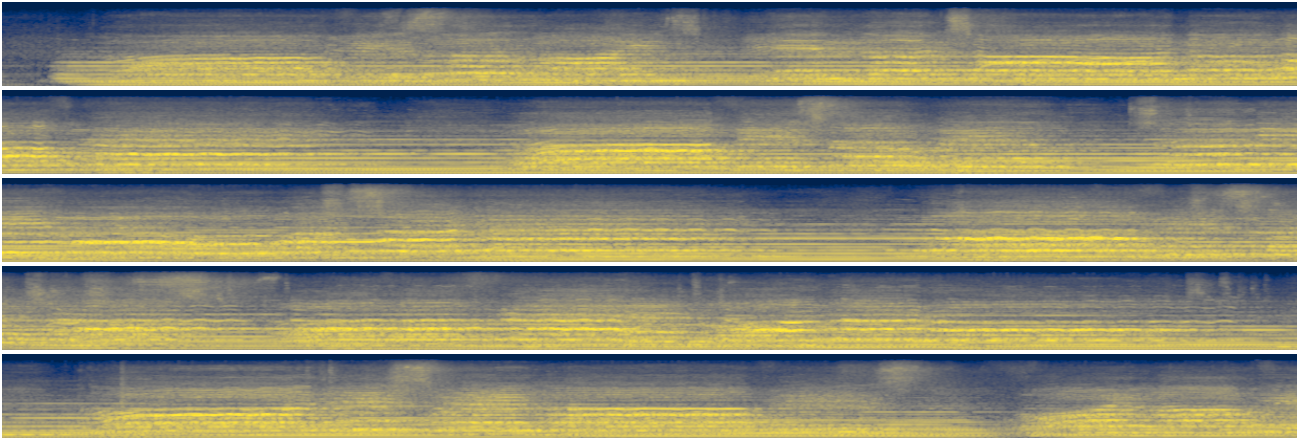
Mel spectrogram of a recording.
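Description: A congregation singing a hymn together over sustained accompanying bass notes that change every few seconds. The singing comes in after a brief pause at the very start and pauses again briefly near the end, between lines.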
